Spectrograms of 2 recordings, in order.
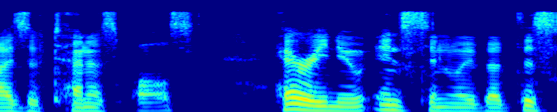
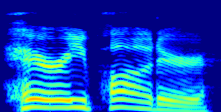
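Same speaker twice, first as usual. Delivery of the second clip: slow, much higher squeaky greeting; high-pitched voice; 10 semitones higher, 6 dB louder than usual. A narrator's reading. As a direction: squeak the name out slowly. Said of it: "in a high-pitched voice".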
